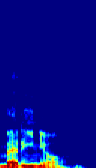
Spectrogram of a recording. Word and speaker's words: Merino: How do you pronounce his name? Merino. – Mourinho. Merino. I would say Merino. – Merino, because there is also a famous manager, Jose Mourinho. Yeah. So I keep confusing those two, mispronouncing his name.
